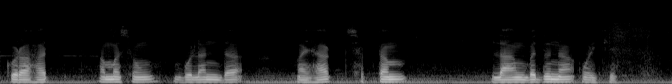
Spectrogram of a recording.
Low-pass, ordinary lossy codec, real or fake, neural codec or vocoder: 7.2 kHz; none; real; none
